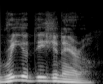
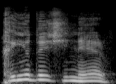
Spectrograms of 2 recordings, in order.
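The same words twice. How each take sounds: First: It is said with an English accent. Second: It is said with a Brazilian Portuguese accent. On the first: "We kind of just anglify them" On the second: "Let's see if I can impress you"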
